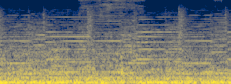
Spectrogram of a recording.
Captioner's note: slurp!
